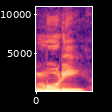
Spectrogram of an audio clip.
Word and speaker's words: Moody: G. Moody, last name rhymes with duty.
